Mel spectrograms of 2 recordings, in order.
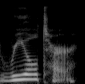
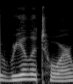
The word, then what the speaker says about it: realtor: Pronounce it as realtor. Do not say realtor with 4 syllables.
